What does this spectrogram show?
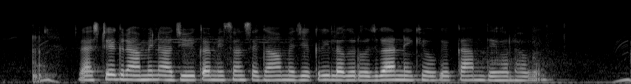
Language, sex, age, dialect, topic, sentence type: Bhojpuri, male, 18-24, Northern, banking, statement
